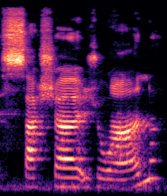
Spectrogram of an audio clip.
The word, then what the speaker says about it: Sachajuan: So it's from a brand called Sasha Juan. It's spelled S-A-C-H-A-J-U-A-N.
